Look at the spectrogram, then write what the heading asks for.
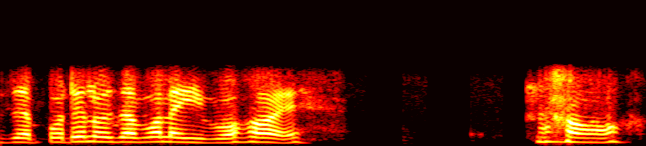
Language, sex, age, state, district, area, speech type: Assamese, female, 30-45, Assam, Lakhimpur, rural, conversation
